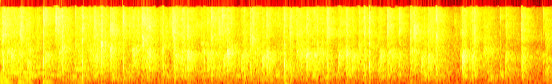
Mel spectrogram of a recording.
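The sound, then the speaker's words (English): An audience at an event with poetry readings applauds themselves and everybody else steadily, a dense wash of many hands clapping at once with no pauses, holding a fairly even loudness across the whole stretch. “And if you're not tired of clapping, and you shouldn't be, give yourselves and everybody else a wonderful hand.”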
